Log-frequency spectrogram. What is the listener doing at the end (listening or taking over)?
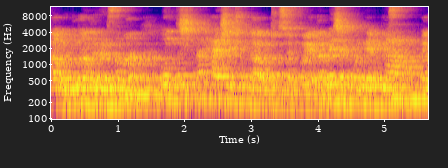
listening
